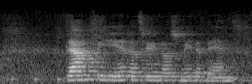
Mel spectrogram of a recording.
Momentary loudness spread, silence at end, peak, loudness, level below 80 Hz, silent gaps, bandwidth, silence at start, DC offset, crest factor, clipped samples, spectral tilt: 19 LU; 0 s; -2 dBFS; -21 LUFS; -52 dBFS; none; 16 kHz; 0 s; under 0.1%; 22 dB; under 0.1%; -4.5 dB/octave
